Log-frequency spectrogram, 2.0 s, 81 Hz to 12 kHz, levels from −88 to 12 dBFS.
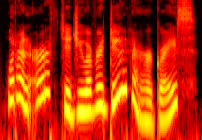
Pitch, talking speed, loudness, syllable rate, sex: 270 Hz, 295 wpm, -14 LUFS, 6.7 syllables/s, female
